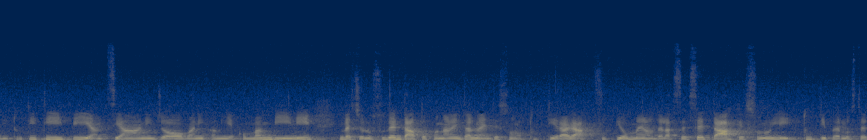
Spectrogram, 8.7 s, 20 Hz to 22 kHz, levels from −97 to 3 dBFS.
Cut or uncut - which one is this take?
uncut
